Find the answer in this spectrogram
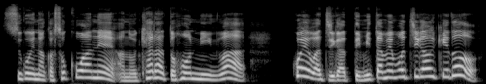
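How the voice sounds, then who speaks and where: A woman co-hosting a casual talk segment, relaxed and thoughtful. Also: sits high, brisk, no echo, studio quality. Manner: relaxed, thoughtful, many fillers. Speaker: co-host. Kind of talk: casual chat.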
